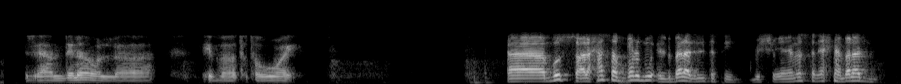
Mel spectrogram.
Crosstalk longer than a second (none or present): none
